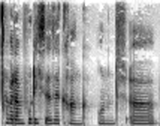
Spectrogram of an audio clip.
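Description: Husky, gravelly woman from Ukraine. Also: mid-range voice, normal speed. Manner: relaxed, laughs often, trails into soft whispers. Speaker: podcast guest. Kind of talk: casual conversation.

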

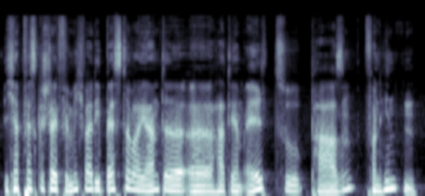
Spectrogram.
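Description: A man's voice: medium pitch, a little fast, darkish tone. A man in casual conversation, explaining a coding idea hesitantly with restarts. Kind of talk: casual tech chat.

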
